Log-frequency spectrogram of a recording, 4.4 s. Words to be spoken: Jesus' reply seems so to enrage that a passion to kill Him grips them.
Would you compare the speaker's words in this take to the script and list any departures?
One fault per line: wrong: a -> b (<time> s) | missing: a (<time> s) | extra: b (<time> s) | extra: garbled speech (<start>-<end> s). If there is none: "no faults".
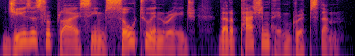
missing: to kill (3.4 s)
